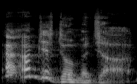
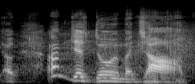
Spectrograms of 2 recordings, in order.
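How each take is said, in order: First: Said in the usual way. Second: Louder, pressed-out insistence on "job"; emphatic repeat. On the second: Acted. Preacher insisting to congregation, louder and emphatic. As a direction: drive "I'm just doing my job" home, louder.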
